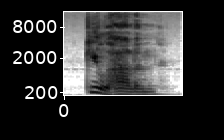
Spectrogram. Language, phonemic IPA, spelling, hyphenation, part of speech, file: Dutch, /ˈkilˌɦaː.lə(n)/, kielhalen, kiel‧ha‧len, verb, Nl-kielhalen.ogg
- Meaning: 1. to keelhaul 2. to haul above water (so that the keel is above the waterline) 3. to torment, to torture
